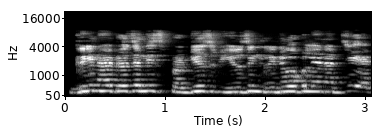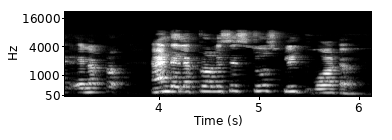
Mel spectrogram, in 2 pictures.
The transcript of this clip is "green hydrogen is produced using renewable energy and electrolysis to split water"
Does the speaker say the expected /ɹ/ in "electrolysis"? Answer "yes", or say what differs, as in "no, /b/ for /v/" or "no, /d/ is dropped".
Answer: yes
